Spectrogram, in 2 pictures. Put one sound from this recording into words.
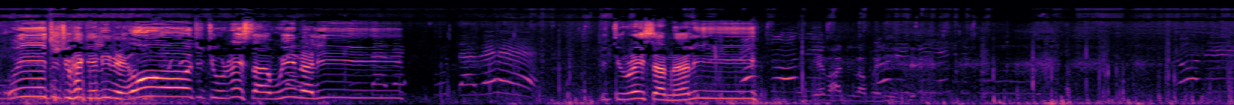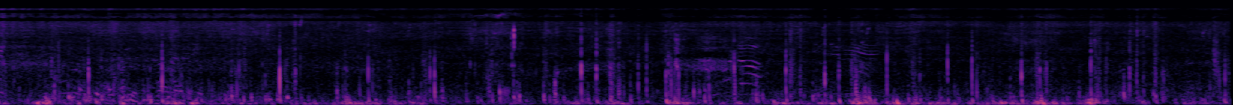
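A sled scrapes and hisses over snow.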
